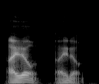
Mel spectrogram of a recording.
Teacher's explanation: That T on the end of don't is very often a stop T. Your mouth gets ready for the T, but you don't really push the air out. It just stops.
